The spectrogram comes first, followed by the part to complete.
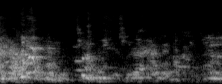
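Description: Several people talking in a room, with a loud burst of voice right at the start.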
